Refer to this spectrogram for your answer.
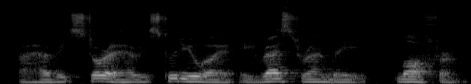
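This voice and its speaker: A man speaks with a non-native accent in a dark, mellow tone that is somewhat breathy. His intonation stays monotone and flat. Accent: non-native English accent, noticeable. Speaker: content creator. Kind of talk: vlog-style monologue to camera. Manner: hesitant, with repetitions and false starts.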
